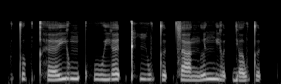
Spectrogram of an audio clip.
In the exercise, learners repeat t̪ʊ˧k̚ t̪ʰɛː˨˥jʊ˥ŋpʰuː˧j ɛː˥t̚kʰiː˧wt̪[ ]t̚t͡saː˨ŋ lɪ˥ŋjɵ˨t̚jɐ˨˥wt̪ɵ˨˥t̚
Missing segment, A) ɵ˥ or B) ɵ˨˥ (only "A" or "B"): B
